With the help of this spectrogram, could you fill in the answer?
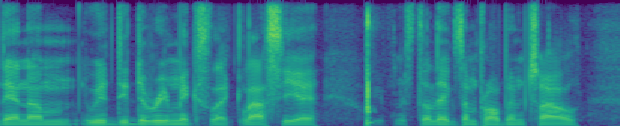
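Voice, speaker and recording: A speaker with a Saint Lucian accent talks at a moderate pace. The sound is dry with no echo, over a quiet background. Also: man. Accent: St. Lucian English. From St. Lucia. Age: 20s. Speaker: soca singer and producer. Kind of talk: casual interview. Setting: radio studio. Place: studio. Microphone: handheld.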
